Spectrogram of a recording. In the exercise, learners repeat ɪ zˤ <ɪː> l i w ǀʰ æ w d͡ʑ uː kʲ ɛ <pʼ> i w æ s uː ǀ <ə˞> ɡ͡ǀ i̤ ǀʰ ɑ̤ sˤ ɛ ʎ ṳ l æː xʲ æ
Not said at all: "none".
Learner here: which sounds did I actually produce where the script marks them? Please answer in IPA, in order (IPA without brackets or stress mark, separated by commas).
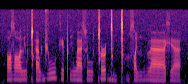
ɪː, pʼ, ə˞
